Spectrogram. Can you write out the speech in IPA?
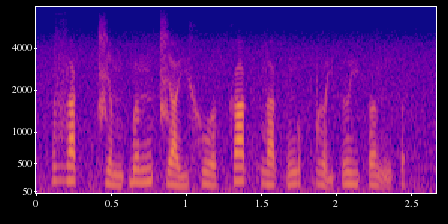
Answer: za˦˥k̚ t͡ɕɛ˧˩mɓə˨˦n t͡ɕa˧˩jxu˧˩ə̯ ka˦˥k̚za˨˩k̚ ŋə˦˥p̚ɣə̰˧˨jʔɨ˧j ʔə̰˧˨nʔ

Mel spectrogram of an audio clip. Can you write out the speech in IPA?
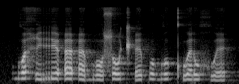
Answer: ɡʷɛ˥˧hi˩˥ rʲɛ˦˥ʔɛ˥˧ ʔɛ˩˥bo˩˥ so˦˥t͡ʃʼe˩˥pʊ˧ɡʷi˥˧ kʷʼɛ˦˥ɾʊ˩xʷe˩

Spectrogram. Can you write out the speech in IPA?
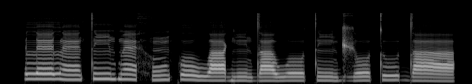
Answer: lɛ˦lɛ̃˧ tĩ˦bɛ̃˦˨ hũ˨˦ko˦˨ wa˧ɡĩ˨ da˨wo˨ tĩ˨d͡ʒo˧tu˦ da˦˨

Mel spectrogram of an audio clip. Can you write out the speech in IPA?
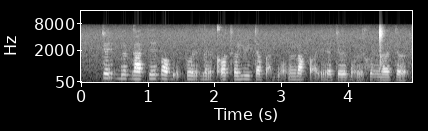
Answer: tʏr ɡ͡bøɡa kɪɠɔɓḛ kʊr ɡɐrkʼɔtʰəjy tɐpa̰bɔ̰ ŋ͡mœqʷḛ rətøɓɔ̰r xʊŋ͡ǀɐ tə

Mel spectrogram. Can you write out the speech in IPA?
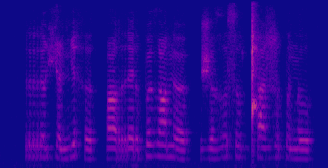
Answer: rœ˨˦çɑ˨ɲɛ˦hə˨ | ɑ˨rɛ˨ɾə˨pœ˦ ðɑ˦nœ˨ | ʒœ˨ɣɤ˦sɤ˧ǃʼa˧ ɮə˧pə˨ nɤ˨

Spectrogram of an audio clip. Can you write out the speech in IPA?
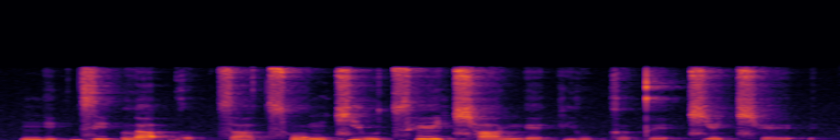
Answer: ŋi˦ʔd͡zi˦ʔ la˦ʔɡo˨k̚sa˨˩ t͡sʰo˥˧ŋt͡ɕju˦t͡sʰẽ˦ t͡ɕʰa˥˧ŋe˦kju˧ ɡə˨˩t̪e˨ʔ t͡ɕe˥˧ t͡ɕʰe˨ʔ

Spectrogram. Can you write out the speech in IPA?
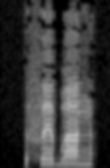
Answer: fɛ˧ba˧ŋ

